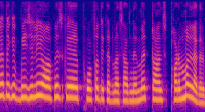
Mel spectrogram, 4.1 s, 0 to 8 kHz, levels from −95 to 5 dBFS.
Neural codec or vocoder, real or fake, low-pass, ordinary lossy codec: codec, 16 kHz, 2 kbps, FunCodec, trained on LibriTTS, 25 frames a second; fake; none; none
